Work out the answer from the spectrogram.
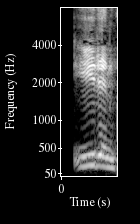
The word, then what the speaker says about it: Eiyuden: eden chronicle rising and apparently it is pronounced more like eden at least that's how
